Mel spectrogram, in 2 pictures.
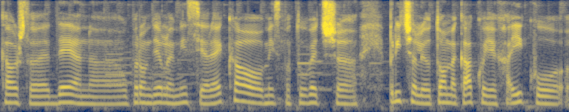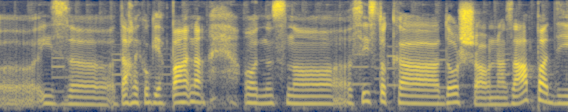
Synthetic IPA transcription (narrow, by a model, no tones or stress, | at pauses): kaoʃt̪ojed̪eanupr̩ʋomd̪jeːlue̞misijeɾe̞kaomiːsmot̪uːʋet͡ɕ | pɾiːt͡ɕalio̞t̪o̞me̞kako̞je̞xa̰ikʰṵ | izd̪aleko̞ɡjapaːnao̞d̪nosno̞sist̪okʰad̪o̞ʃaonazaːpad̪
